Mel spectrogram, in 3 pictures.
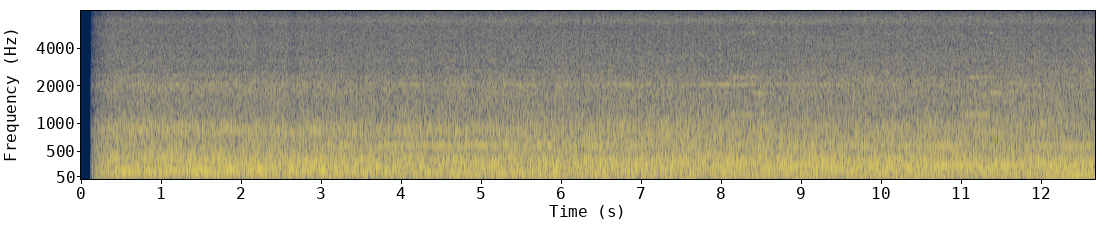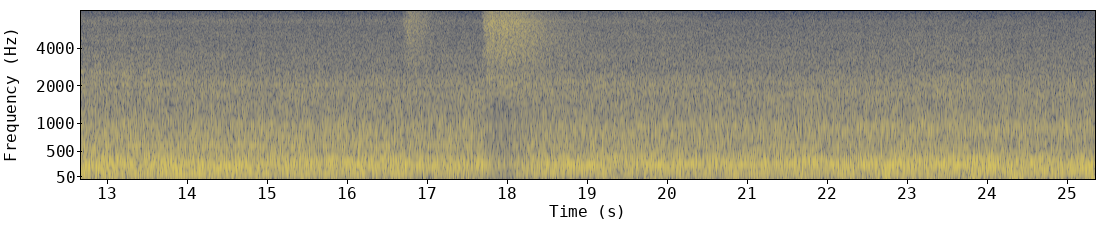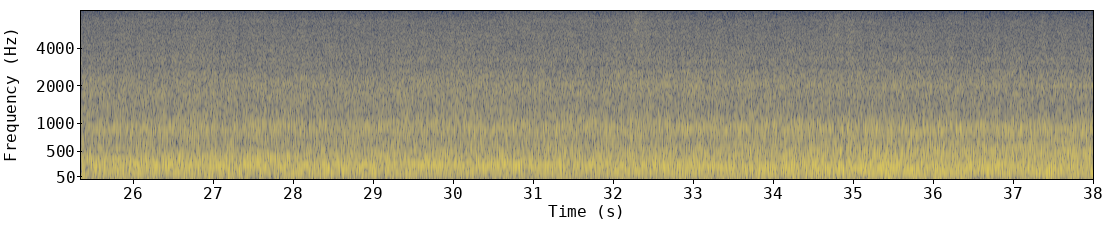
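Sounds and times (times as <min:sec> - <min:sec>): train wheels rumbling on rail: 0:00.1 - 0:38.0
brief hisses: 0:16.8 - 0:18.6.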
